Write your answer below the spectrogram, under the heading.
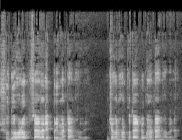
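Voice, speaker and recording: A man's voice: fairly high pitch, lively intonation, fast talker, fairly bright tone. A man teaching Quran letter pronunciation. He drills syllables in repeated chanted patterns, corrects wrong forms and tells viewers what to watch for. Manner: addresses viewers directly with instructions. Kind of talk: step-by-step letter pronunciation lesson.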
